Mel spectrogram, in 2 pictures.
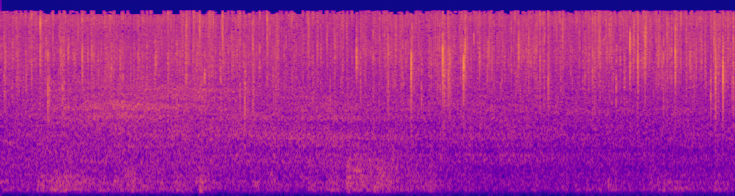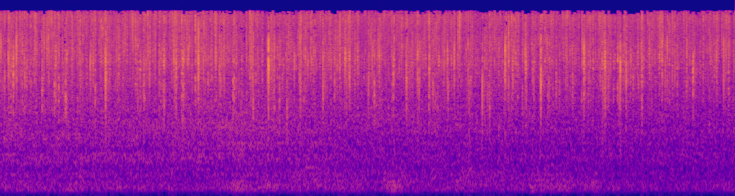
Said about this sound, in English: There's some thunder for you.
